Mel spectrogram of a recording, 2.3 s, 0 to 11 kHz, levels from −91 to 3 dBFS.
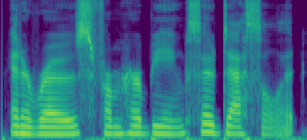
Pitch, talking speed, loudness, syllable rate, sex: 170 Hz, 180 wpm, -18 LUFS, 5.7 syllables/s, female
